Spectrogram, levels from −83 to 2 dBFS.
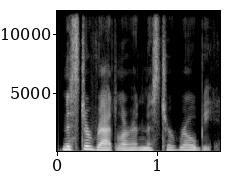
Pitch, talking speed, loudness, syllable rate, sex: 190 Hz, 185 wpm, -17 LUFS, 4.6 syllables/s, female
